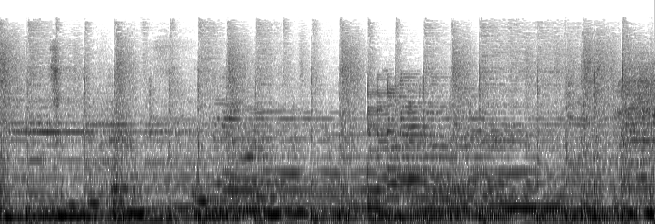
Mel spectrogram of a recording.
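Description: Live rock band playing an instrumental passage of a song, led by electric guitar.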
